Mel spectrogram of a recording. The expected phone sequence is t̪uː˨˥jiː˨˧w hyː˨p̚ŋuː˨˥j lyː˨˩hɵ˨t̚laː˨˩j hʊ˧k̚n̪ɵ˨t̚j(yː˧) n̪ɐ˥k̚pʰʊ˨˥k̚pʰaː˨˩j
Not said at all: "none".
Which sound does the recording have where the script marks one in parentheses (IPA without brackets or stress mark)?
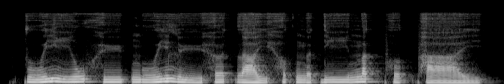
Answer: iː˧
